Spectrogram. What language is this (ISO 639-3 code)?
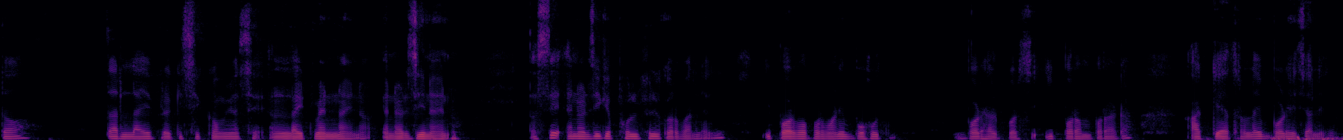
ori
